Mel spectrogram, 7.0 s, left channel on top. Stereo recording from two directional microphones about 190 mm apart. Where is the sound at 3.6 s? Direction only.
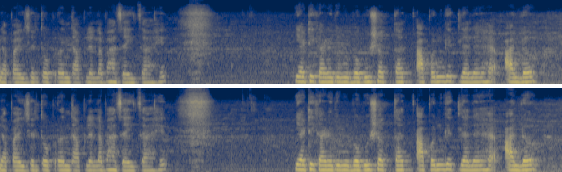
15° right (ahead or behind).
